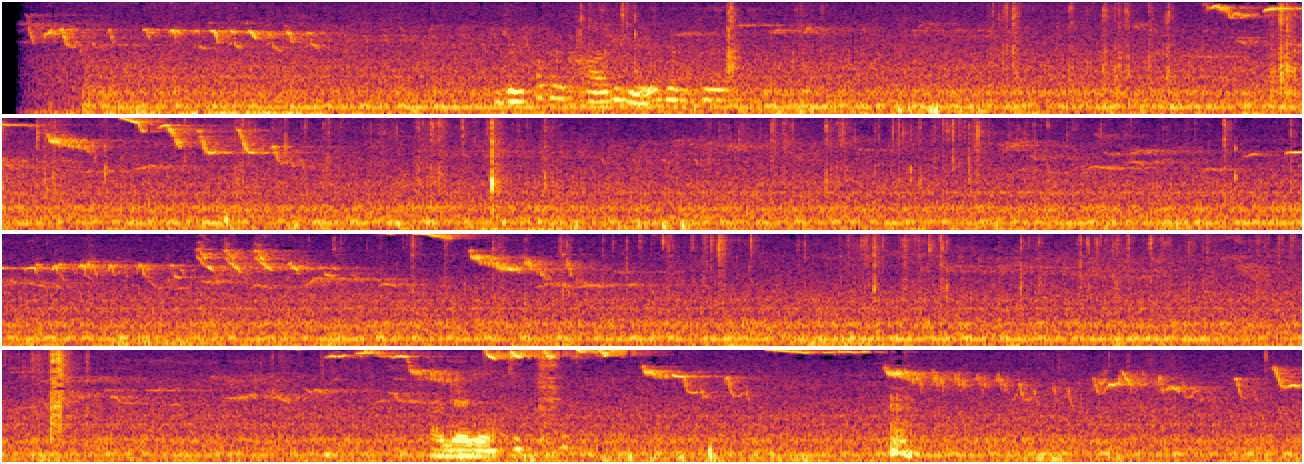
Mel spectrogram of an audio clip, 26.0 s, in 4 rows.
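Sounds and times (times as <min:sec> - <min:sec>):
birds chirping: 0:00.1 - 0:26.0
steady low hum: 0:00.4 - 0:26.0
plastic candy wrappers crinkling: 0:04.8 - 0:12.9, 0:15.6 - 0:20.2.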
